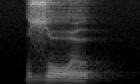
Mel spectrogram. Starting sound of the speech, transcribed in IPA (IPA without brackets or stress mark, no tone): zˤ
